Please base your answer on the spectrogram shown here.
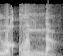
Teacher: Il rentre le lam dans le nun.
